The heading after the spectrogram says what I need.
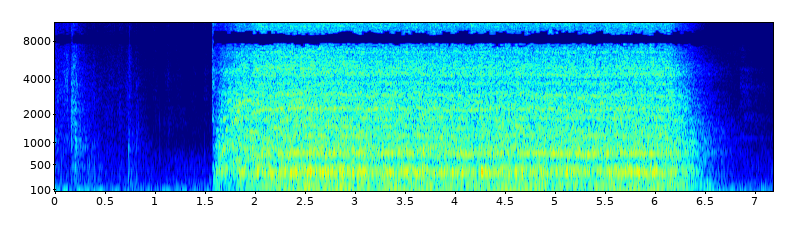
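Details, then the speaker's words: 1964 Dodge Dart station wagon, 170 slant six, first start after 25+ years parked, coil just hooked up: steady even starter whir about five seconds with no firing; cranks but won't start, spark present, fuel suspected. "almost don't sound like it's getting any fire. I don't hear it like strained against the ignition or anything."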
